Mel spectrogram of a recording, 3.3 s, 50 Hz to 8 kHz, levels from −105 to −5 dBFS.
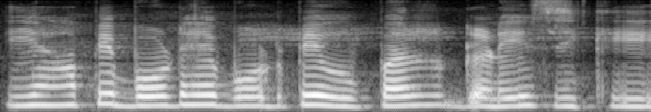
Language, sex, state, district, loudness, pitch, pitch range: Hindi, female, Chhattisgarh, Raipur, -15 LUFS, 235 Hz, 225-250 Hz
